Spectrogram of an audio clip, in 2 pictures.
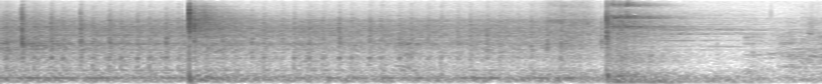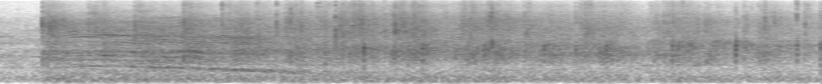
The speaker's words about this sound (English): Clapping for him, hey. Brilliant child.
